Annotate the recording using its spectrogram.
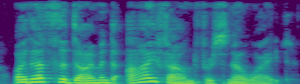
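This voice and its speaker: A put-on character voice at fairly high pitch moves at a fairly slow pace with very wide pitch swings, on a very clean recording with a silent background. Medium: read story.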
